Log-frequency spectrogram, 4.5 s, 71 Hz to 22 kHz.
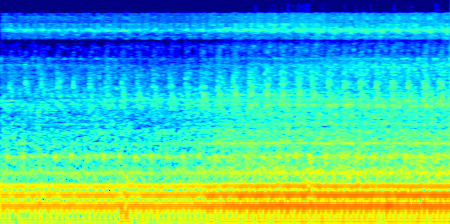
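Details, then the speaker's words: BMW E92 335i just after valve cover gasket, new spark plugs and coil packs, started before warm-up: even steady idle with smooth low thrum, no shaking, misfires or leaks; normal idle. "it's not uh it's not uh uh shaking or anything like that we don't got any misfires we don't got any leaks so far"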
